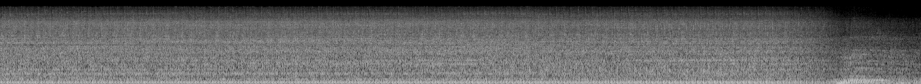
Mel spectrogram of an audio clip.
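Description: A car engine idles with a steady, even rumble close by.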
